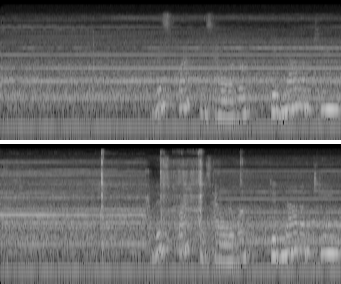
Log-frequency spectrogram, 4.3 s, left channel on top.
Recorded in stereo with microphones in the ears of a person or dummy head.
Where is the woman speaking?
50° right (ahead or behind), 1.6 m.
